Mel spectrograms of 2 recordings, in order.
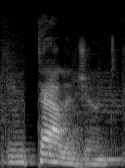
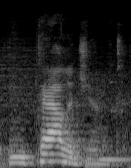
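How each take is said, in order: The two takes are said the same way.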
